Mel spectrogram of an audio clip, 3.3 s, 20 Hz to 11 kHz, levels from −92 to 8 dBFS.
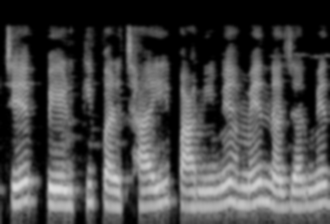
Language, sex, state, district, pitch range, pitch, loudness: Hindi, male, Bihar, Jamui, 195-245 Hz, 215 Hz, -14 LUFS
